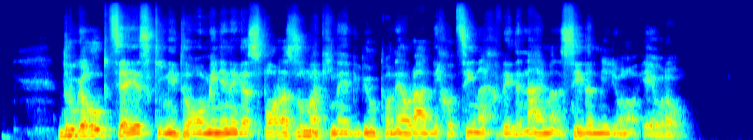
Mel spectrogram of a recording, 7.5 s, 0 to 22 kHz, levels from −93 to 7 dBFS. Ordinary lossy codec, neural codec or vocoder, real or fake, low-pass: none; autoencoder, 48 kHz, 128 numbers a frame, DAC-VAE, trained on Japanese speech; fake; 19.8 kHz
